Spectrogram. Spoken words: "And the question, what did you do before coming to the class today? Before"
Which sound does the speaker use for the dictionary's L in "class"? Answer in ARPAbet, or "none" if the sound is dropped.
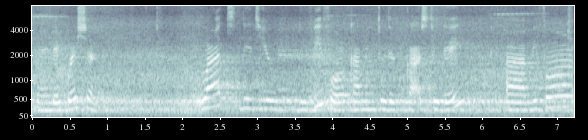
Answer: none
